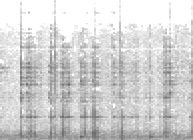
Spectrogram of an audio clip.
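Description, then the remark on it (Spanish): A finger taps on the glass of a mirror at night about half a dozen times in a fairly even rhythm, each tap short, light and sharp, clear against a quiet background. “El sonido era el de un dedo golpeando el vidrio.”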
